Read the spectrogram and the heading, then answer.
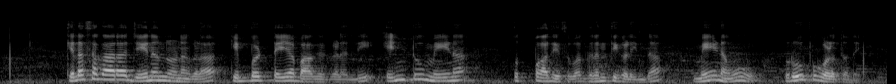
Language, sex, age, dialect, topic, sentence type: Kannada, male, 36-40, Mysore Kannada, agriculture, statement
